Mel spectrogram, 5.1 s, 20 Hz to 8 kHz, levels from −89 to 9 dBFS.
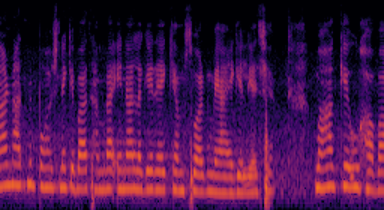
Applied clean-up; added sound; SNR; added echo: none; none; none; none.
